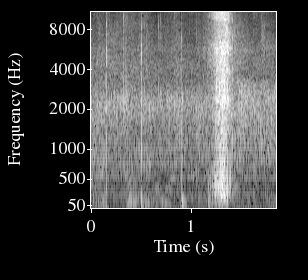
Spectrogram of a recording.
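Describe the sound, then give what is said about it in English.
An audience clapping during a sermon: a few sharp, scattered claps at a slow, uneven pace, then a brief, louder flurry of applause that quickly fades, with no talking. “Somebody's clapping. Somebody's excited.”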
